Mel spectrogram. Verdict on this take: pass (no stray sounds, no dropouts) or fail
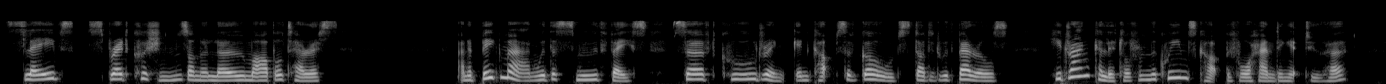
pass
